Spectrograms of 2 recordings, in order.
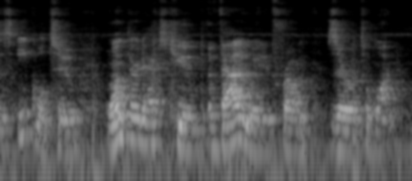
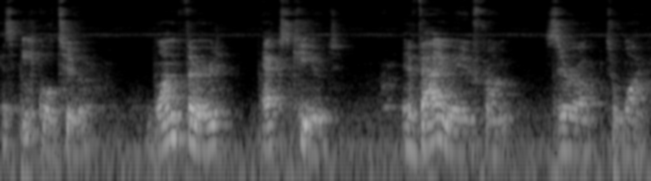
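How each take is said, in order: First: The phrase is spoken at a quicker pace. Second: The phrase is spoken at a slower pace.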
